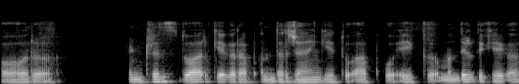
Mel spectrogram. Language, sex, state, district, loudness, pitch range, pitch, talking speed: Hindi, male, Uttar Pradesh, Gorakhpur, -22 LUFS, 105-110 Hz, 110 Hz, 160 wpm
